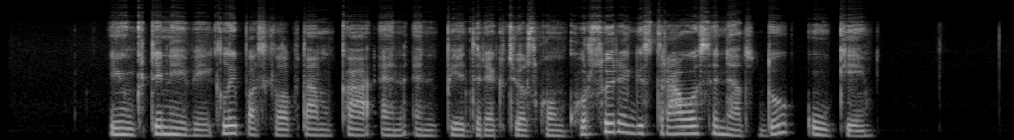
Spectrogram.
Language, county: Lithuanian, Panevėžys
